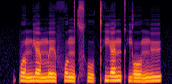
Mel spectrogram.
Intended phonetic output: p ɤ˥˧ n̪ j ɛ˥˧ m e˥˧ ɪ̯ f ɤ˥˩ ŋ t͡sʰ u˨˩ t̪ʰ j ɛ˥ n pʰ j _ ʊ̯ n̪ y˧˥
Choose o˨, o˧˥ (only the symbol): o˨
